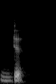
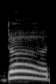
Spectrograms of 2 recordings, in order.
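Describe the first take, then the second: First: The d sound is clipped with no vowel after. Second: The d sound is followed by an uh vowel. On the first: The speaker calls it right. "D says d" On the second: The speaker calls it wrong. "D doesn't say duh"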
